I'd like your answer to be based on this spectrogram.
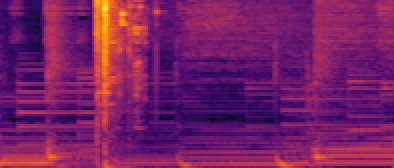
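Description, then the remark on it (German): A hammer strikes a nail once, a sharp, bright metallic crack that rings briefly before fading, set among low, droning tones with no voices. “Wir haben uns für einen Hammer, der auf einen Nagel schlägt, entschieden.”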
